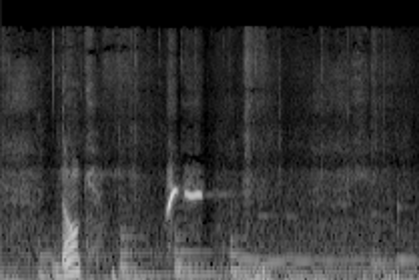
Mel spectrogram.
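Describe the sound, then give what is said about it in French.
Someone whistles to call back their own dog: a quick upward-swooping whistle, then a second one that rises and holds a steady high note briefly, over low rumbling background noise. “Donc, pour le coup, je rappelle mon chien parce que je vois en face, ils ont un petit chien tout fou, mais ils l'ont lâché.”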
